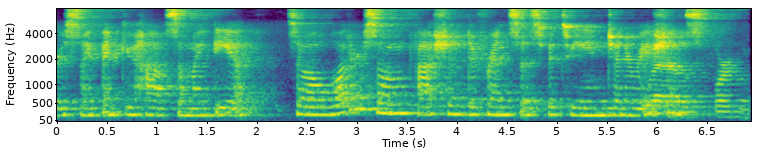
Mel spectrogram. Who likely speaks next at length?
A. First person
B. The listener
B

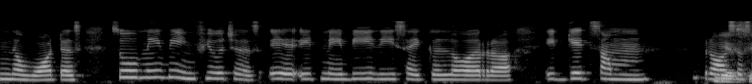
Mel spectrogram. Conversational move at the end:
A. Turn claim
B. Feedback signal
A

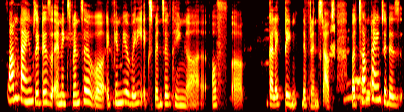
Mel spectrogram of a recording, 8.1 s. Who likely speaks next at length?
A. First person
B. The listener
A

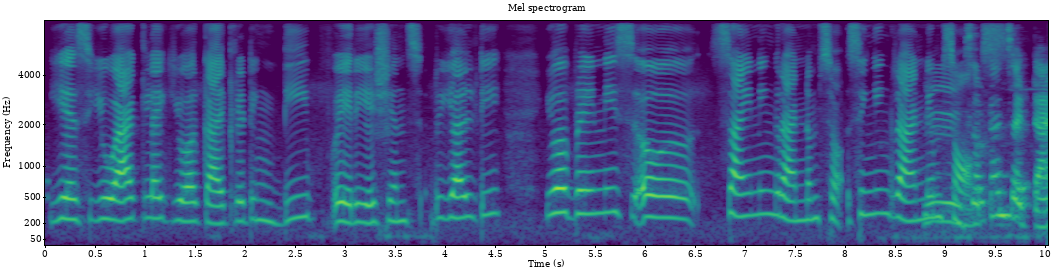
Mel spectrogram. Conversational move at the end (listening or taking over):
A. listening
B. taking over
B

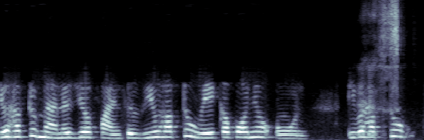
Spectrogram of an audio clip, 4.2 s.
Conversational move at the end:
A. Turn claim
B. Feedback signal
B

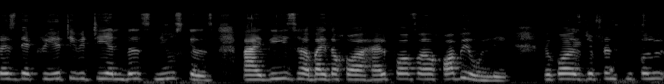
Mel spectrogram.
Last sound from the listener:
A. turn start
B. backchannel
B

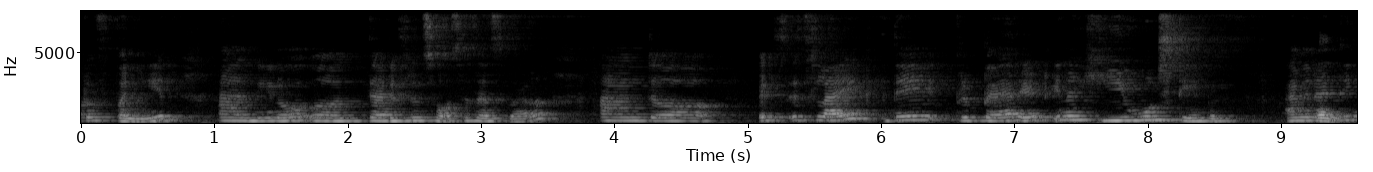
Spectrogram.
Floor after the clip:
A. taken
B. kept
B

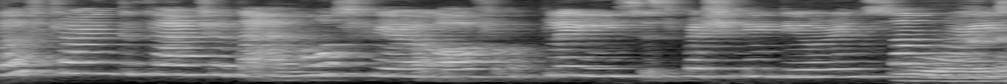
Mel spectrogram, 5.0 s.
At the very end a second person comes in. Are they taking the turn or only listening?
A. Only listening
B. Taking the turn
B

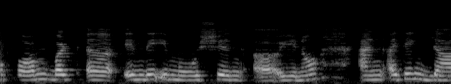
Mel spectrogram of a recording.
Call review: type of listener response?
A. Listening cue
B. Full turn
A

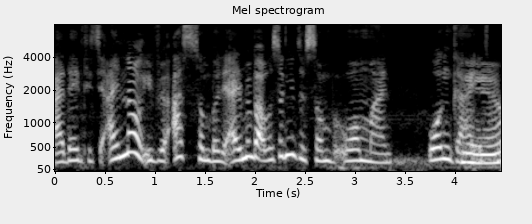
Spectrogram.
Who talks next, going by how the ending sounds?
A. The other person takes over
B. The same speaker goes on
B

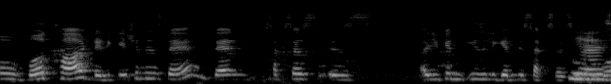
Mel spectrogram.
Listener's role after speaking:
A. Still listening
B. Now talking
B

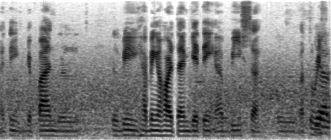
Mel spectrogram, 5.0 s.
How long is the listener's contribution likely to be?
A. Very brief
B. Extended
B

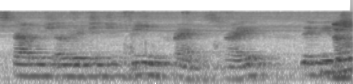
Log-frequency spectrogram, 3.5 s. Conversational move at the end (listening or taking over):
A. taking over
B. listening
B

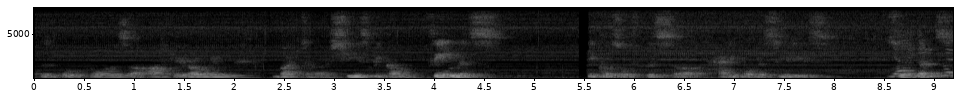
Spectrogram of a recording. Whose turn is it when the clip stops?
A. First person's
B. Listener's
B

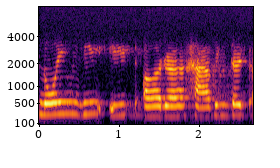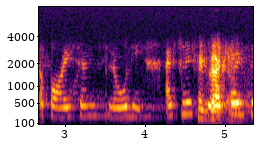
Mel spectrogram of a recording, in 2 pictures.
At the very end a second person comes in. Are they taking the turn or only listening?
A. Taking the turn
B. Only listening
B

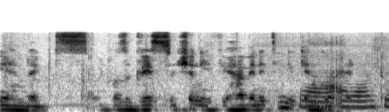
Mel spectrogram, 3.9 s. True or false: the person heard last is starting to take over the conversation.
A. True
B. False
A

